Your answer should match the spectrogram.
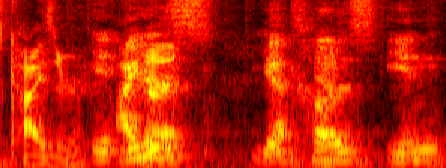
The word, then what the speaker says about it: Caesar: Vegas it's not pronounced Caesar it's Kaiser I because in if you are going with old school Latin the C is a hard which I knew the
